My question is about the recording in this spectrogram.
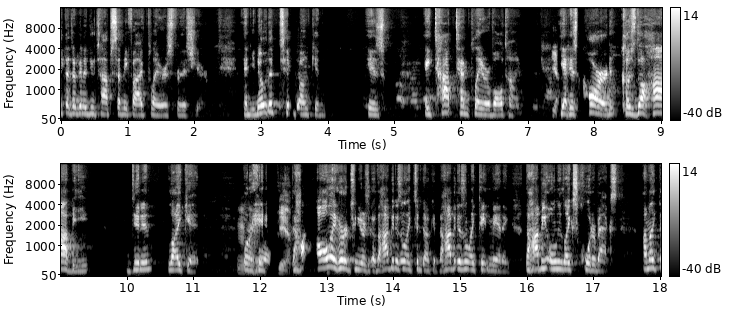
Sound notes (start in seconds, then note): none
